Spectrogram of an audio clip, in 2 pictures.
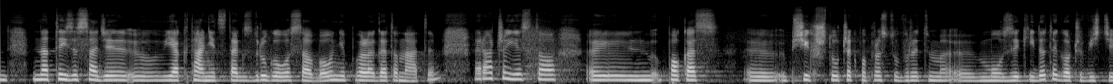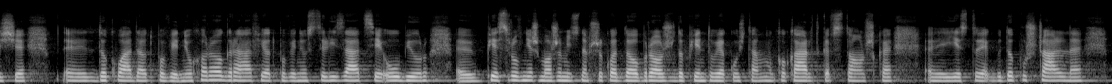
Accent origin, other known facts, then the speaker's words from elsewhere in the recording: Białystok, Podlaskie Voivodeship, Poland; jestem z Białegostoku, więc cała Polska do pokonania, żeby to jechać tam na południe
